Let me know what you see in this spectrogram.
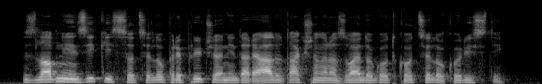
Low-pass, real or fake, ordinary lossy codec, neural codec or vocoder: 14.4 kHz; real; none; none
